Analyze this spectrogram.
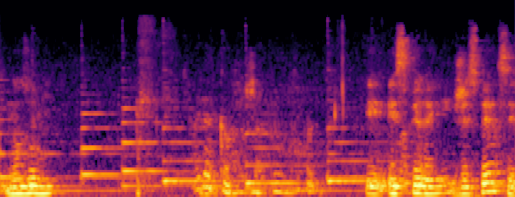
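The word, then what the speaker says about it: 望: Cet idéogramme bo, quand il est seul, ça se dit nozomi.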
